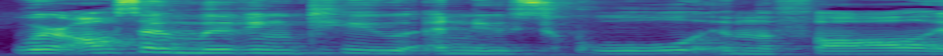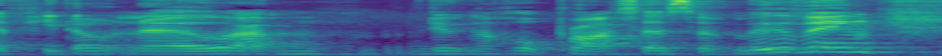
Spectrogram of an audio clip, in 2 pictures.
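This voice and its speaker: A fast-talking woman with a fairly low pitch, a school librarian, chats casually on video and laughs a great deal. Her words echo off the walls of an empty back storage room.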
